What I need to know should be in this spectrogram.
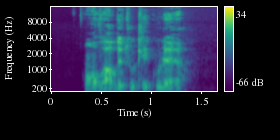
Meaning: to go through hell, to be put through the mill
- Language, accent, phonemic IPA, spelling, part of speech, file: French, France, /ɑ̃ vwaʁ də tut le ku.lœʁ/, en voir de toutes les couleurs, verb, LL-Q150 (fra)-en voir de toutes les couleurs.wav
